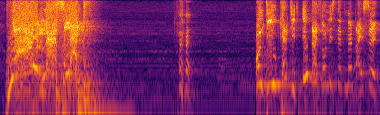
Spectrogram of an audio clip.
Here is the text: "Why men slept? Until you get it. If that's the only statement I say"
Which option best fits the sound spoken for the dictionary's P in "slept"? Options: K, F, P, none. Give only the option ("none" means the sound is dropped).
none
